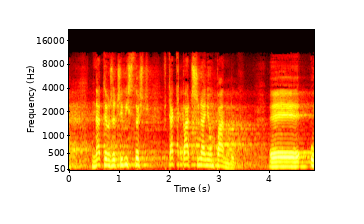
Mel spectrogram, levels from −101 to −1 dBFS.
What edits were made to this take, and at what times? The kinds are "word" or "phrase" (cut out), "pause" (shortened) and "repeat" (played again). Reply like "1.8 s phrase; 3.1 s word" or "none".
2.2 s phrase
